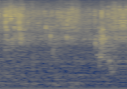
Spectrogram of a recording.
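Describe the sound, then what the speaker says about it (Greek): Tap water runs steadily over pork neck chops being rinsed in a kitchen sink before cooking Greek-style, a close, continuous splashing hiss with no talking. "Έτσι λοιπόν τις ξεπλένω τις μπριζόλες κάτω από το τρεχούμενο νερό."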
